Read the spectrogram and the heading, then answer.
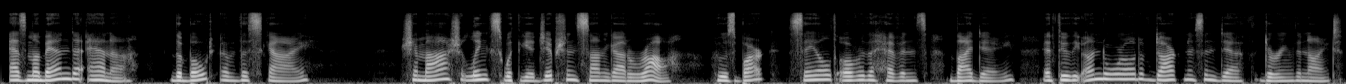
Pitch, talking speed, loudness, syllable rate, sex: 190 Hz, 160 wpm, -18 LUFS, 4.5 syllables/s, female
